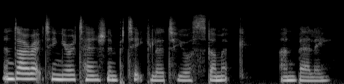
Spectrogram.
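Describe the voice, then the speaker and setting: A woman reading a guided meditation script in a calm, gentle, measured way, with phrases that soften at the ends. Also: medium pitch, no echo.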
